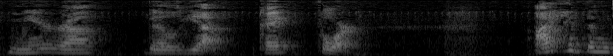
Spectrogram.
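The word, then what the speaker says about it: Mirabilia: hard time saying this it's because I've been making it for syllables instead of three it's supposed to be Mira bill yeah okay for I had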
